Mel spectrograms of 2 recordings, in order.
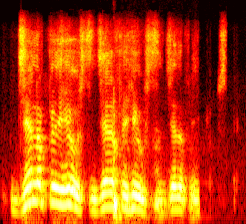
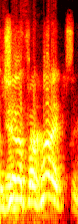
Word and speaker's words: Jennifer Hudson: Jennifer Houston. Hudson. Sorry, I'm saying the fucking name wrong. Wow. Hudson. Oh, Jennifer Hudson.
